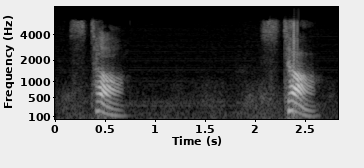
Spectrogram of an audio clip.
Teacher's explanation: when we say star here we do not have a strong puff this puffing is called as aspiration aspiration means the puffing of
